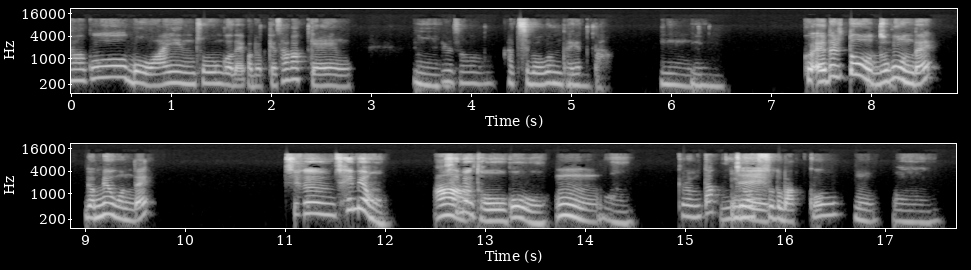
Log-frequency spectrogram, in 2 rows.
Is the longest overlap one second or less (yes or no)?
yes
